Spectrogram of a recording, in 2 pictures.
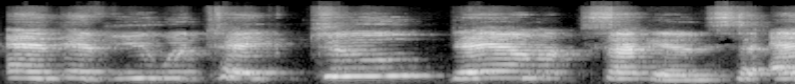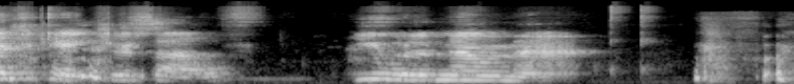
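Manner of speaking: patronizing, condescending, lecturing tone. Reacting to a clip in which someone is told to educate themselves: condescending.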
